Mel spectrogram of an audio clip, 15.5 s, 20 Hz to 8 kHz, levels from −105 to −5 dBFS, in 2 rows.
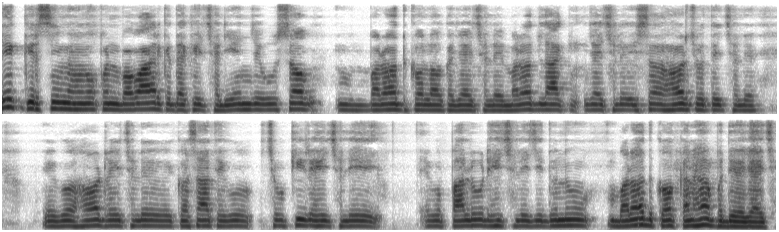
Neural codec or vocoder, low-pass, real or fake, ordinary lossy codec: codec, 16 kHz in and 24 kHz out, 1 kbps, XY-Tokenizer; 7.2 kHz; fake; none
